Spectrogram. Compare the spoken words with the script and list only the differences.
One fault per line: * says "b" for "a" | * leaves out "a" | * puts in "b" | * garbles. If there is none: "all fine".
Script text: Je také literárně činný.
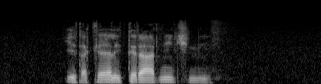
all fine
